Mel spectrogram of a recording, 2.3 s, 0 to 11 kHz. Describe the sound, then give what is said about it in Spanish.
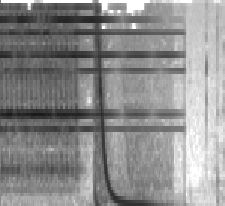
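Telephone ringing on an outgoing call: steady electronic tones that cut off into a sharp falling sweep, then silence. “Le hemos llamado a un teléfono de la característica 71, correspondiente a Palermo.”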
